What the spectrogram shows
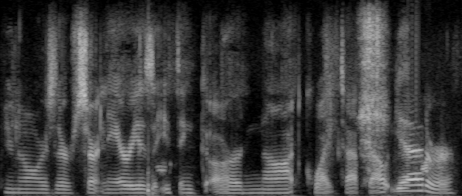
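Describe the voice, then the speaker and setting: A woman's voice: low voice, fairly even intonation, measured pace, vocal fry, a little mellow, a little hiss or hum. A woman in a casual online group discussion, asking a question in a hesitant way as she searches for words. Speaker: guest in discussion. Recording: dull lo-fi call audio.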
